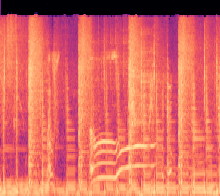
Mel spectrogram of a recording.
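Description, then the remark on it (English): A person imitates a dog with a drawn-out, rising yelp partway through, set against loud, steady rhythmic sound with regular pounding beats. “Dog right here. Uh-oh. The cat was believable, the dog not really.”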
